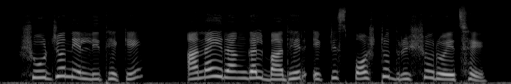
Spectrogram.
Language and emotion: Bengali, neutral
